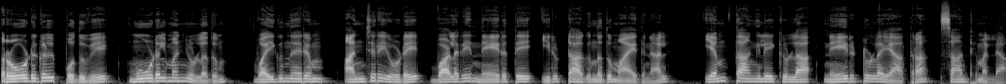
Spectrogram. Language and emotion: Malayalam, neutral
